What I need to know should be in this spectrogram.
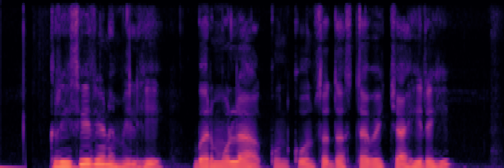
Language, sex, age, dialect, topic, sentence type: Chhattisgarhi, male, 18-24, Western/Budati/Khatahi, banking, question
